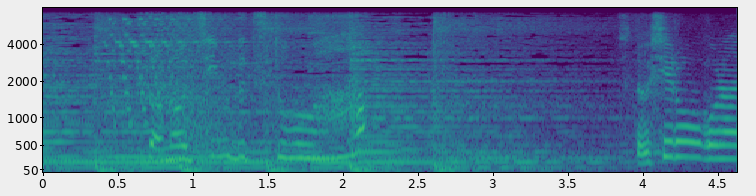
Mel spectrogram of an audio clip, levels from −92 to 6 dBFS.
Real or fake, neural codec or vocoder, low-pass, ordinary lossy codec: real; none; 7.2 kHz; none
